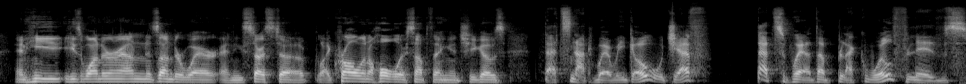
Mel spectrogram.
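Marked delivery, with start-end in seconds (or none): 5.5-9.7 tiny, little goblin-like gremlin creature voice. Retelling how somebody led him into the woods, in a little gremlin voice. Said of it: "somebody doing a little gremlin voice".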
